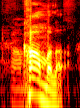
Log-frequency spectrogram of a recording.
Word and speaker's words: Kamala: Because I don't want to pronounce her name wrong, so that's why I'm saying it. Kamala.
